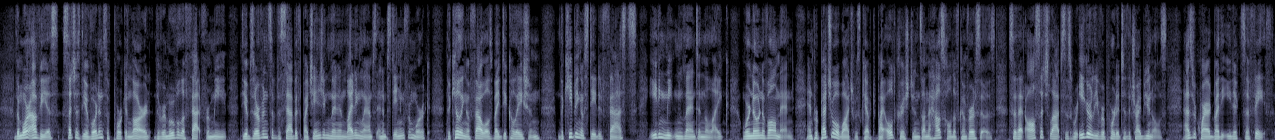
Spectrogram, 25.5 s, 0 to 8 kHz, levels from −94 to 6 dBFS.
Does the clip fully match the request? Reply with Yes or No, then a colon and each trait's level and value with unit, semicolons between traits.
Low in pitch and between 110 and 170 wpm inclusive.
No: low, 115 Hz; average, 200 wpm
